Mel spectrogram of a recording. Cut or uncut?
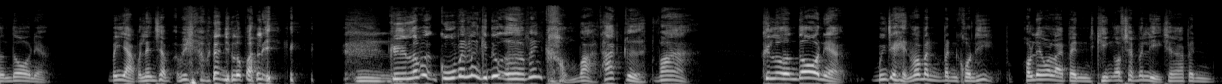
uncut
